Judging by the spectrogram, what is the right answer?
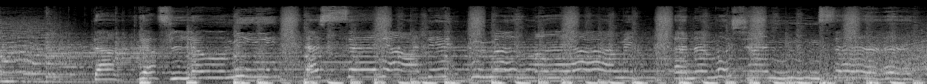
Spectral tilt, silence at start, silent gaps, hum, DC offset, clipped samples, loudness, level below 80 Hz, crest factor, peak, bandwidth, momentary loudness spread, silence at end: -4.5 dB/octave; 0 s; none; none; 0.3%; under 0.1%; -18 LUFS; -20 dBFS; 16 dB; -2 dBFS; 16.5 kHz; 3 LU; 0 s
